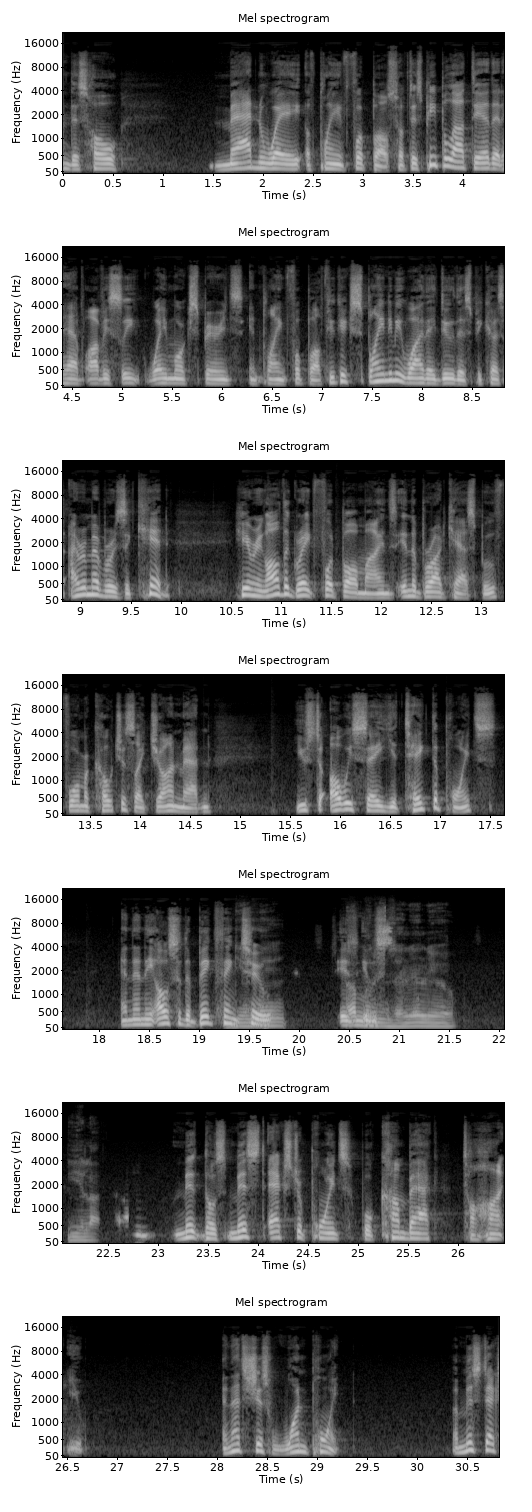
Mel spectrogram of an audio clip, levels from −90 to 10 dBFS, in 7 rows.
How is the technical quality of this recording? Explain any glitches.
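The recording has two glitches, a brief level drop and a run of speech dropouts.

From 14.57 to 14.64 s the level falls abruptly by about 6 dB, likely one channel dropping out before the stereo pair is summed to mono.

At 19.67–20.40, 20.88–21.84 and 22.54–22.92 s the speech cuts out, dipping roughly 35 to 40 dB. This is likely speech suppressed in double talk, with the echo canceller ducking this talker.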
